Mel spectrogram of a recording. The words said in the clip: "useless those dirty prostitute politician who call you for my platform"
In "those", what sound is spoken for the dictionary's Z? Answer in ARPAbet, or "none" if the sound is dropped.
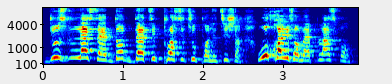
none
